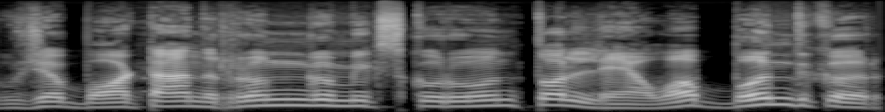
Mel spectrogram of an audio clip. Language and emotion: Goan Konkani, disgusted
